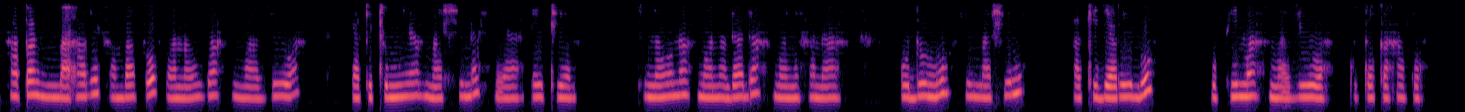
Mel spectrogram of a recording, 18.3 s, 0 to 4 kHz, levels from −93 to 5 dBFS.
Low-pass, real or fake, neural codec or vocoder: 3.6 kHz; fake; codec, 16 kHz, 16 kbps, FunCodec, trained on LibriTTS, 50 frames a second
